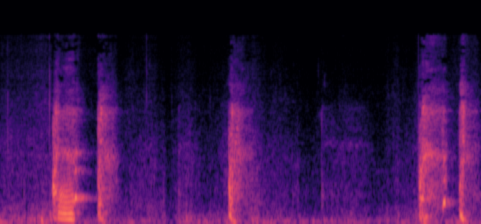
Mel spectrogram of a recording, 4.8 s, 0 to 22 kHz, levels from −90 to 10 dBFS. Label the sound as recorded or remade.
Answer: remade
